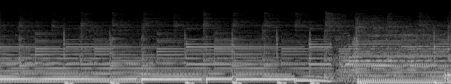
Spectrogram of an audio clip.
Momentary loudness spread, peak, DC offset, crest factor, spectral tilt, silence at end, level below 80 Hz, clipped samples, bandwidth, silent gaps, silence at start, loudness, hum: 4 LU; -6 dBFS; under 0.1%; 12 dB; -7.5 dB/octave; 0 s; -32 dBFS; under 0.1%; 11 kHz; none; 0 s; -19 LUFS; none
